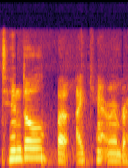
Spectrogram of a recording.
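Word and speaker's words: Tyndale: Like, I know it's pronounced Tyndall, but I can't remember how it's actually spelled.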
